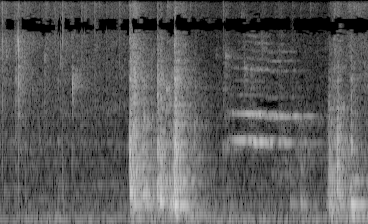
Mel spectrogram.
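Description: A glass lid clinks onto a metal pan.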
